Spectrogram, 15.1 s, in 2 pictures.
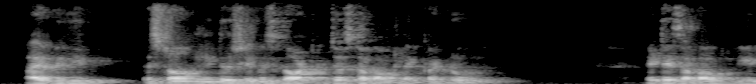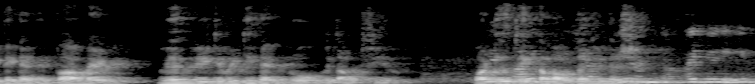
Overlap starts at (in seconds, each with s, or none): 12.4 s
